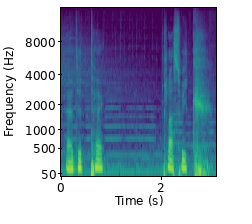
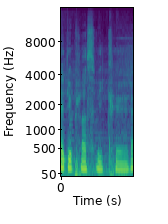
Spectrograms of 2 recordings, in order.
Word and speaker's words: Edu+ Week: 8일부터 이제 코엑스에서 에듀텍 플러스 위크, 정확한 발음은 에듀 플러스 위크가 시작됩니다.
